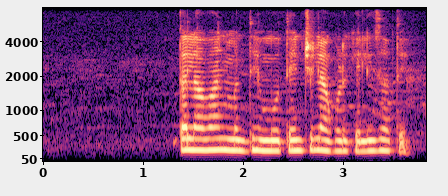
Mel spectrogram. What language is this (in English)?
Marathi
